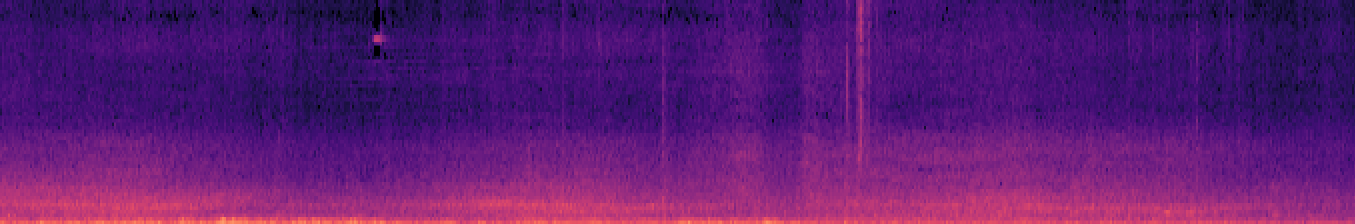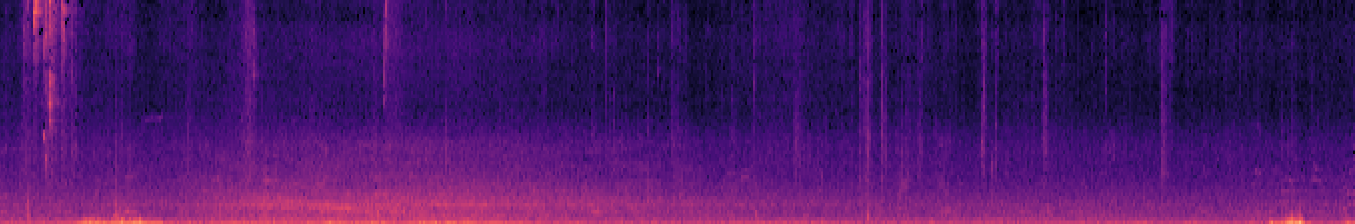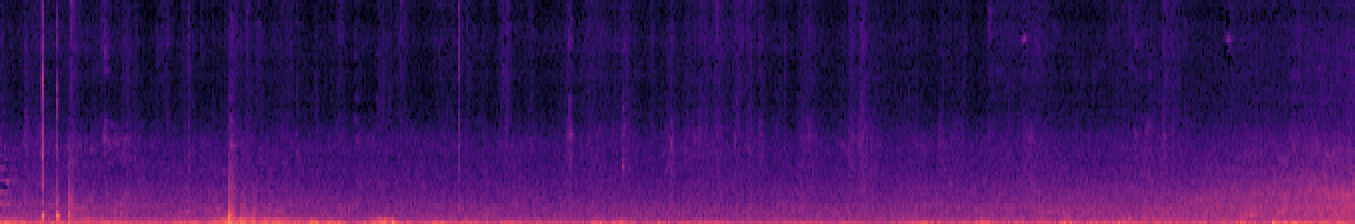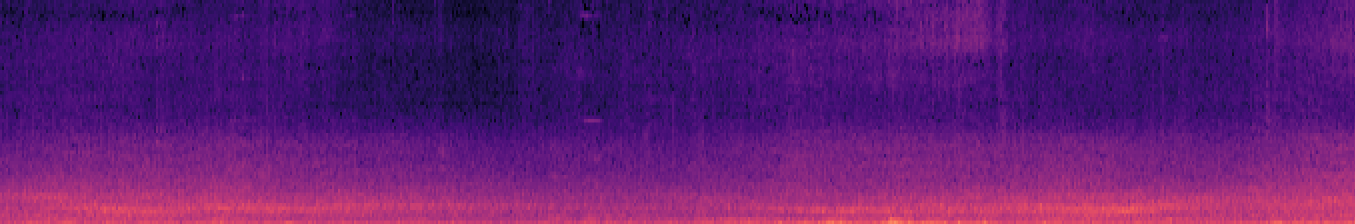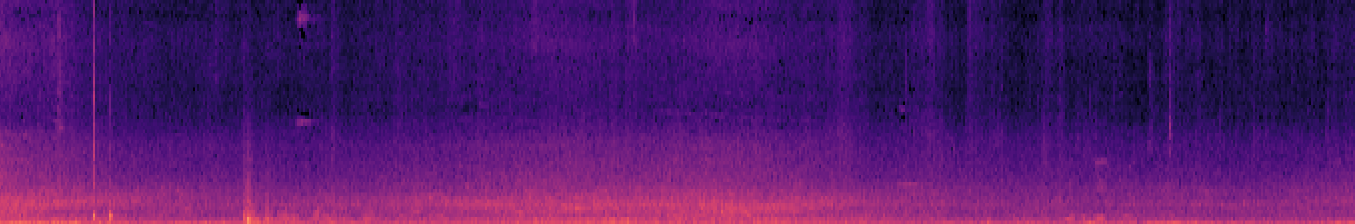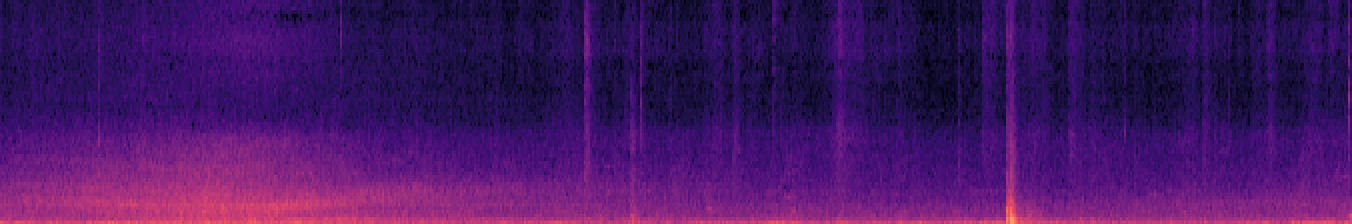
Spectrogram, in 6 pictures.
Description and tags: city street
this was a street on a city
it was hard to control interference sounds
